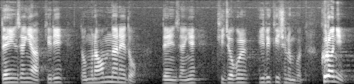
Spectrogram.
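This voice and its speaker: Animated preaching priest in a reverberant hall. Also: male voice, a little high, fairly quick. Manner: animated, asks the congregation questions and acts out Gospel voices. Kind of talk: sermon.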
